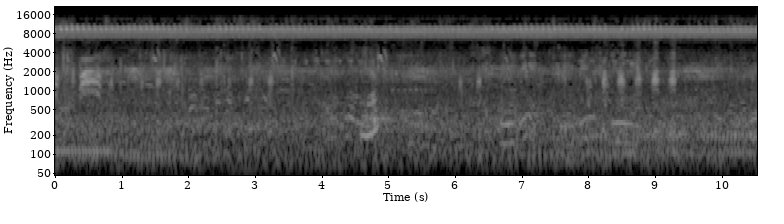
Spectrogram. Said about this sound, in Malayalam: ഇവിടെ കുറേ താറാവ് കൂട്ടങ്ങളെ കാണാം.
